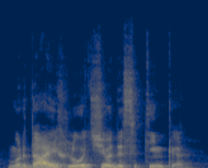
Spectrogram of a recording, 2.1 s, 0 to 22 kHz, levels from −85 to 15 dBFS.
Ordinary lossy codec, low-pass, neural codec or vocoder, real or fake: none; 19.8 kHz; none; real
